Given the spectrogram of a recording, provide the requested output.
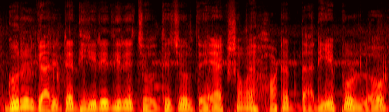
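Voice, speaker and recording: A man's voice: medium pitch, lively intonation, normal speed, mellow. A man reads a scripted ghost story as its narrator.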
